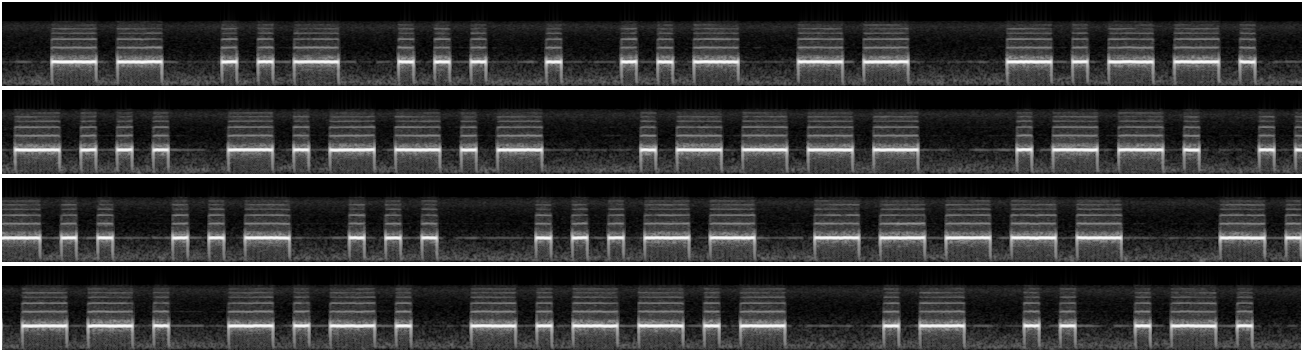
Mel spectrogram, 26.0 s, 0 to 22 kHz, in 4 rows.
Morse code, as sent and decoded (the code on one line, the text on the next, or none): -- ..- ... ..- -- / -.--. -... -.--.- / .---- / .--. .-.. ..- ... / ...-- ----- / -.--. -.-. -.--.- / .- .. .-.
MUSEUM <KN>B) 1 PLUS 30 <KN>C) AIR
